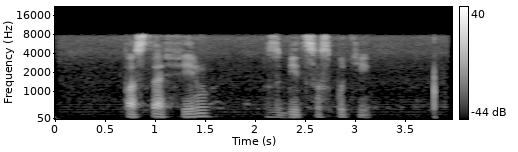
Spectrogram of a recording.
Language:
Russian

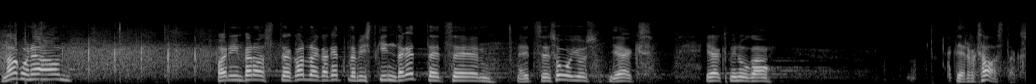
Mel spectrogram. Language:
Estonian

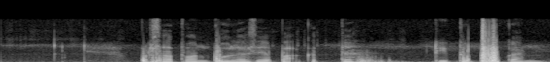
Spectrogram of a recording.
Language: Javanese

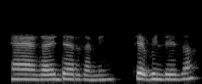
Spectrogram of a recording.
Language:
Santali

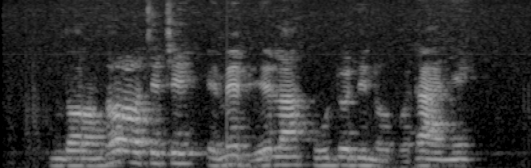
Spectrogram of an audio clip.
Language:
Igbo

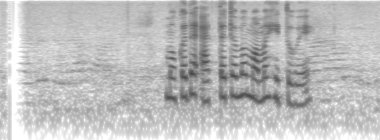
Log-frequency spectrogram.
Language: Sinhala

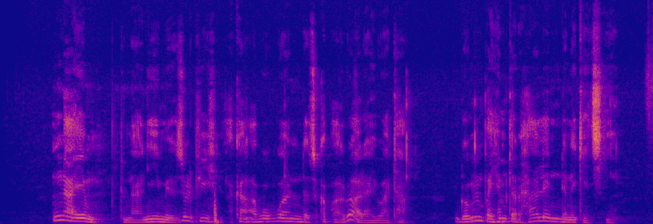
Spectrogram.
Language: Hausa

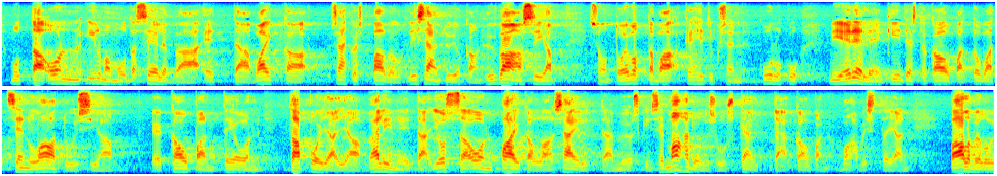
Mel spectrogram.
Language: Finnish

